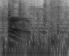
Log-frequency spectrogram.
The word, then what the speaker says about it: herb: But not like herb. No, herb's got an H at the beginning, so you pronounce it.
